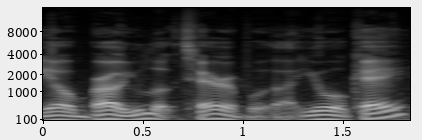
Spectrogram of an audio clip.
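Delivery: ordinary talk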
